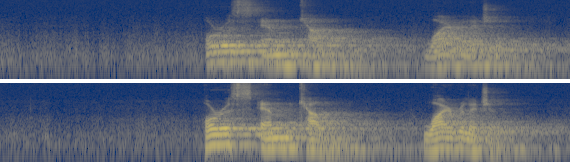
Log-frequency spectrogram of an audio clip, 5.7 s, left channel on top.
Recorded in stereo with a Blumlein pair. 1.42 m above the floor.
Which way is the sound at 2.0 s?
50° right.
